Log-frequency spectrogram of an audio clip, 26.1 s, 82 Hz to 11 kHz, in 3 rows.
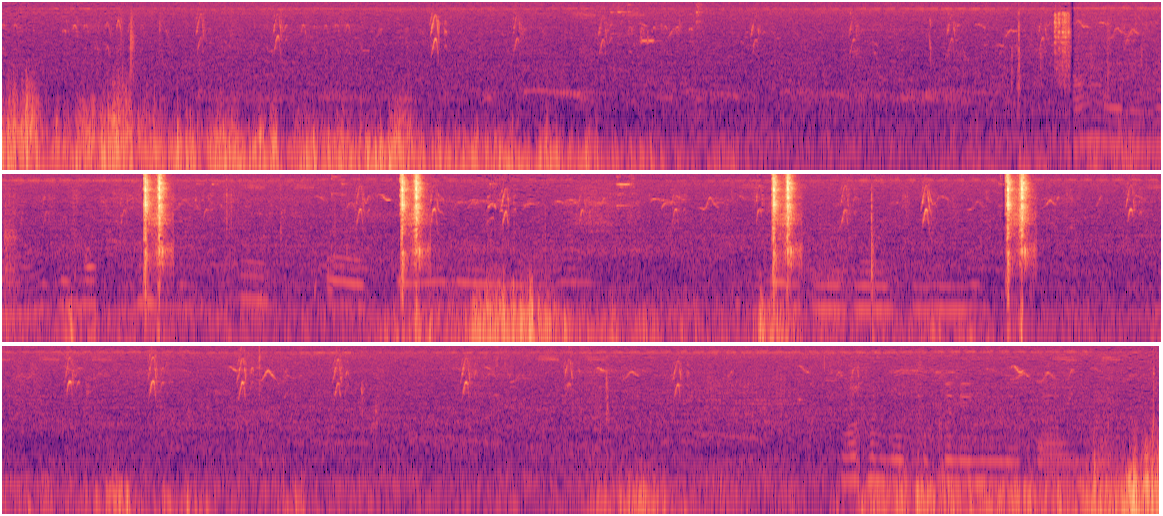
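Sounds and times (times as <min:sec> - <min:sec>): small birds chirping: 0:00.0 - 0:26.0
sharp double clicks: 0:09.7 - 0:10.1, 0:11.6 - 0:12.0, 0:14.4 - 0:14.8, 0:16.2 - 0:16.5.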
